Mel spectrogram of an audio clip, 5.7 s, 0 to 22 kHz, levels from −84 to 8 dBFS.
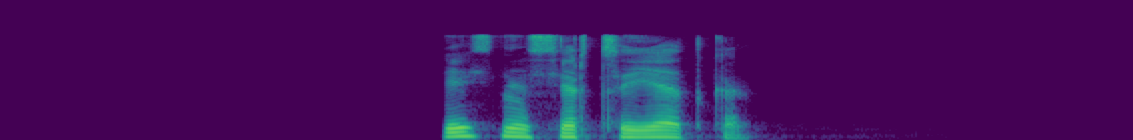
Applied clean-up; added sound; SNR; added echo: neural mask model DeepFilterNet 3.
